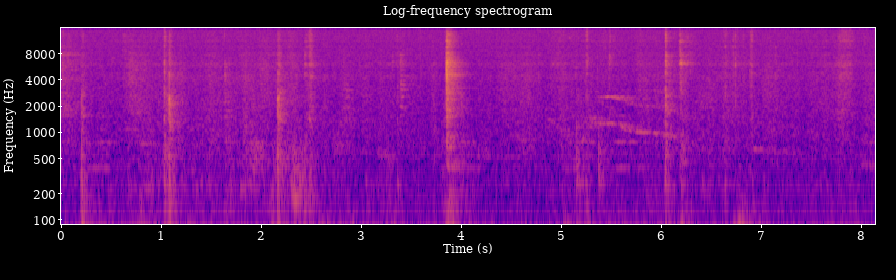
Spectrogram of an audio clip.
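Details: Litter of pedigree Golden Cocker Spaniel puppies, boys and girls, nine weeks old, at UK breeders; thin descending whines around the fifth and sixth seconds amid clicks, taps and rustling handling noise.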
